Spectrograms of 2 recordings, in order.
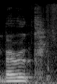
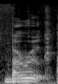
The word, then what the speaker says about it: Baruch: And how do you say that word? – I say Baruch. – Baruch. I like Baruch. Let's go with that.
